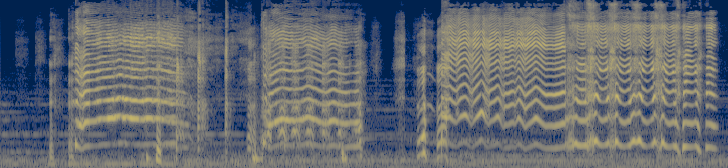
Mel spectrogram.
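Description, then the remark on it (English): Voices imitate a sheep's bleat in several loud, wavering bursts, one after another with short pauses, the last drawn out with a shaky vibrato. “What is it with you all and sheep?”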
